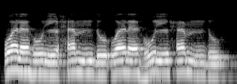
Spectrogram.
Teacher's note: ഹൗ ദമീർ വന്നിട്ടുണ്ട്, സില, പക്ഷേ ദീർഘം അല്പം പോലും വരികയില്ല. കാരണം ശേഷം ഉള്ള അക്ഷരത്തിന് സുക്കൂനാണ് എന്നതുകൊണ്ട്.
